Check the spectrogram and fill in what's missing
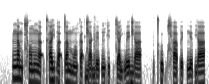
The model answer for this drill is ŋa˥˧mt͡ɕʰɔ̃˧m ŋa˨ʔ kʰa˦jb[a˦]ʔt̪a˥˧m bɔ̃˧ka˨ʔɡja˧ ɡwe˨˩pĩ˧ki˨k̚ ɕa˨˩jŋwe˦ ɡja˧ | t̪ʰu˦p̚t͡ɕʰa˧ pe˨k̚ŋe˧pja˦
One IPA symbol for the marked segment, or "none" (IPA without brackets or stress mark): a˨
